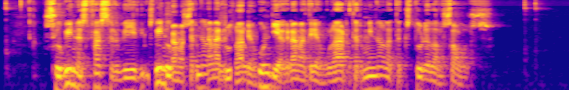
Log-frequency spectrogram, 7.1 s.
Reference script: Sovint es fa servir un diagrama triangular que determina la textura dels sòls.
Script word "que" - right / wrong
wrong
